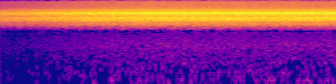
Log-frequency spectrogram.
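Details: Summer cicada song fades in over the first second, then settles into a constant, piercing, buzzy drone, no other animals or noise heard.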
